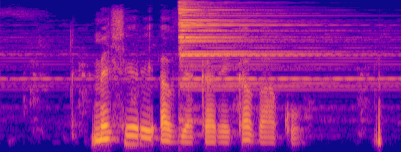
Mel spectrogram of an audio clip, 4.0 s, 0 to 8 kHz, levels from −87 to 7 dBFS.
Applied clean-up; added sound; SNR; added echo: none; Crash cymbal; 2 dB; none.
